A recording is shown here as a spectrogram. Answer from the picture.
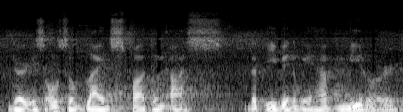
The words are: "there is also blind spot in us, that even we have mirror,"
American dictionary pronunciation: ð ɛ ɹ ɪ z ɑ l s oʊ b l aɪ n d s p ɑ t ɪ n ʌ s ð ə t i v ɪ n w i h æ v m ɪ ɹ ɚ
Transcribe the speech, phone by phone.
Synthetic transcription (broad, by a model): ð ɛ ɹ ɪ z ɑ l s oʊ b l aɪ d s p ɑ t ɪ n ʌ s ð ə t i v ɪ n w i h æ v m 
